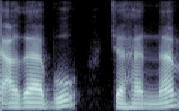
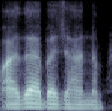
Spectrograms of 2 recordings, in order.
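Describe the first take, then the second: First: The first word ends in an 'u' vowel. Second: The first word ends in an 'a' vowel. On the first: The word is in the nominative case, the majority reading. "bisa dibaca bu" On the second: The word is in the accusative case, an alternative reading. "Bisa dibaca ba"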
